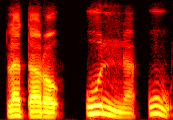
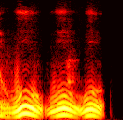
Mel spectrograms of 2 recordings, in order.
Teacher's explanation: Jadi jangan u kalau dilatin jangan u tapi wu ya. Kadang kalau baca cepat jadi u jadi hamzah padahal wau.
